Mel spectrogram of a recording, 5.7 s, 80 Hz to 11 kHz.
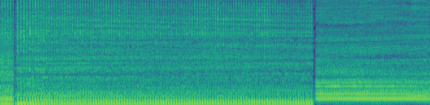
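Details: Old Murray riding mower with a 12 hp Briggs & Stratton engine, mowing in 30–33 degree heat: steady mid-pitched single-cylinder drone holding even speed while cutting, then a brief dip and a lighter settled run; healthy under load.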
